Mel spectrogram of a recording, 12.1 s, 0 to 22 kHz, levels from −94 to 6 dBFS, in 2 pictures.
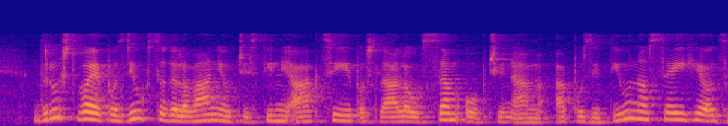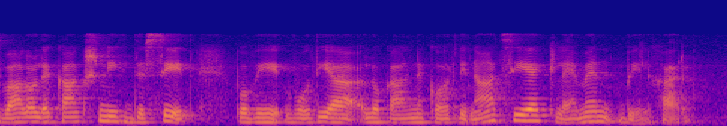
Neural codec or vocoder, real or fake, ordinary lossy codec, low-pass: none; real; none; 7.2 kHz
